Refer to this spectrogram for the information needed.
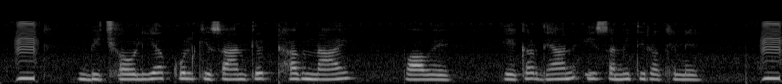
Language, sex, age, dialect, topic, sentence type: Bhojpuri, female, 25-30, Northern, agriculture, statement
